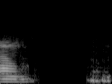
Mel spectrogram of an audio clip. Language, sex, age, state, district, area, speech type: Tamil, male, 18-30, Tamil Nadu, Dharmapuri, urban, conversation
